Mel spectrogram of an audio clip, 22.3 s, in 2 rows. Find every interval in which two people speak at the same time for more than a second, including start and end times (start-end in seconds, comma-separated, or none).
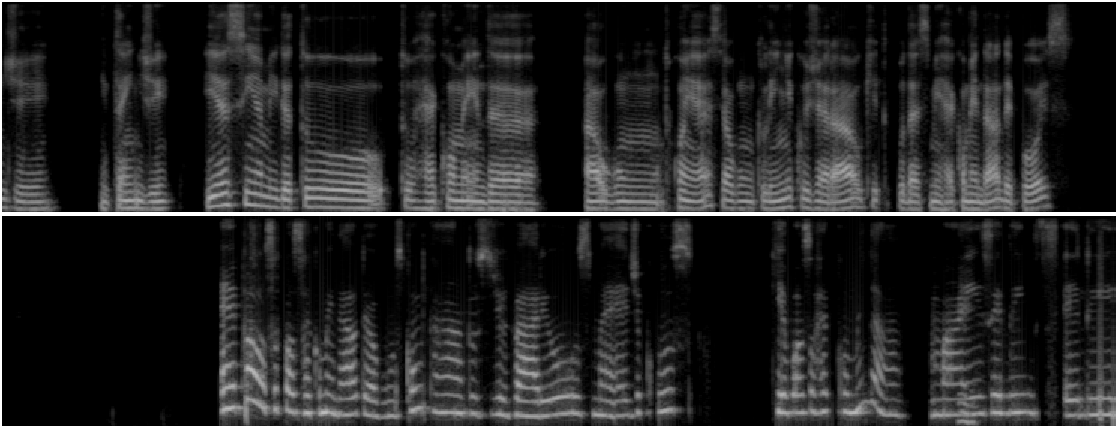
none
